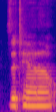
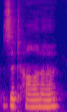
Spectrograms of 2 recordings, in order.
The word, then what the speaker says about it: Zatanna: This is Harley Quinn Little Black Book, which is featuring Zatanna or Zatanna, potato patata, depends on how you want to pronounce it.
